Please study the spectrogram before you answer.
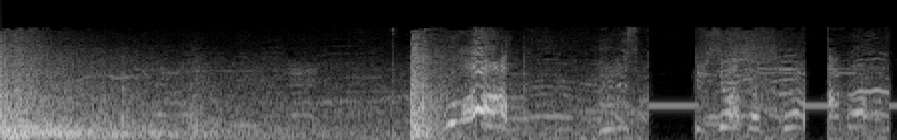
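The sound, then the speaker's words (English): Police on horseback fire rubber bullets at protesters during a street clash, a sharp blast at the start and another mid-clip, with shouting voices and a steady beep tone. “The LAPD moving in on horseback, firing rubber bullets at protesters, moving them on through the heart of LA.”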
